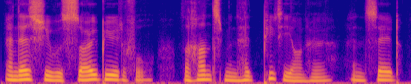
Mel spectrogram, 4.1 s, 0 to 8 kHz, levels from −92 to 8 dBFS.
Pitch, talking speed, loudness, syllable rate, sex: 145 Hz, 205 wpm, -17 LUFS, 5.1 syllables/s, male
